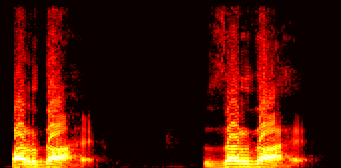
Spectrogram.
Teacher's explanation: अगर आपने पर्दा बोल दिया या ज़र्दा बोल दिया तो ये लफ्ज़ गलत हो गया। तो हे है, लेकिन हे की आवाज़ नहीं आ की तरह बोलेंगे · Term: हे मुख्तफ़ी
